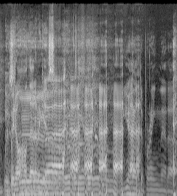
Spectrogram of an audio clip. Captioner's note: applause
